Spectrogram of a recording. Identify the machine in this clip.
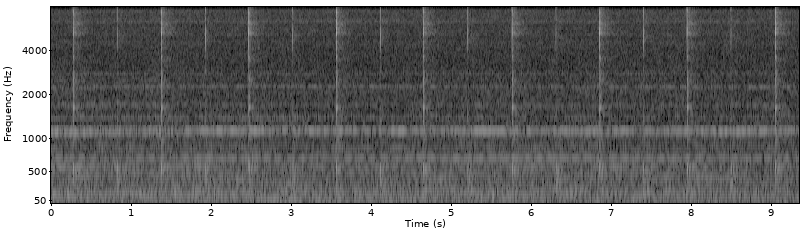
valve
